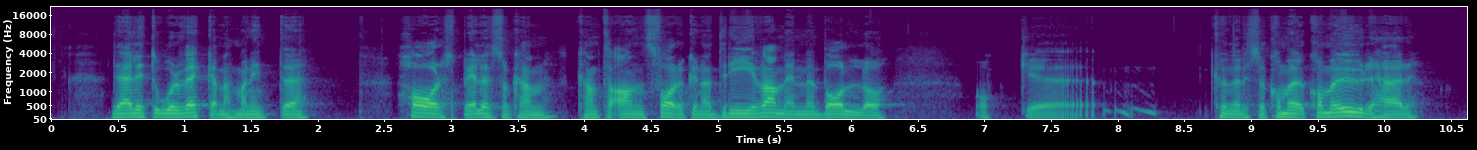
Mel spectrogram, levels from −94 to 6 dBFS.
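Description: No technical faults can be heard anywhere in the speech.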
